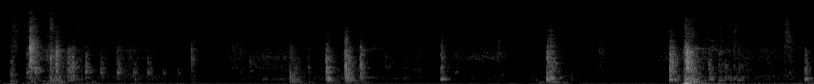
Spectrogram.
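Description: Refrigerator door opened and a metal baking tin lifted out: a series of clicks, knocks and clatters, the loudest a low thump about seven seconds in.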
